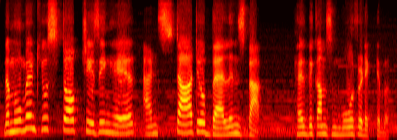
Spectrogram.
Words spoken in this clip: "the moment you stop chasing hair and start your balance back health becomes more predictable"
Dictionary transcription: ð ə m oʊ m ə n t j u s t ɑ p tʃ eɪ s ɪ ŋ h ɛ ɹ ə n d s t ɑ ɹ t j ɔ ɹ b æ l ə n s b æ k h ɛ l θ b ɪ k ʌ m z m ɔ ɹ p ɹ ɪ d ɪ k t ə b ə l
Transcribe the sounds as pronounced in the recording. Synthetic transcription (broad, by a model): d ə m oʊ m ə n t j u s t ɑ p tʃ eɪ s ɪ ŋ h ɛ l ə n d s t ɑ ɹ t j ɔ ɹ b æ l ə n s b æ k h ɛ l b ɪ k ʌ m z m ɔ ɹ p ɹ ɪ d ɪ k t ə b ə l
